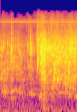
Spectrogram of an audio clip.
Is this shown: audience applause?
no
